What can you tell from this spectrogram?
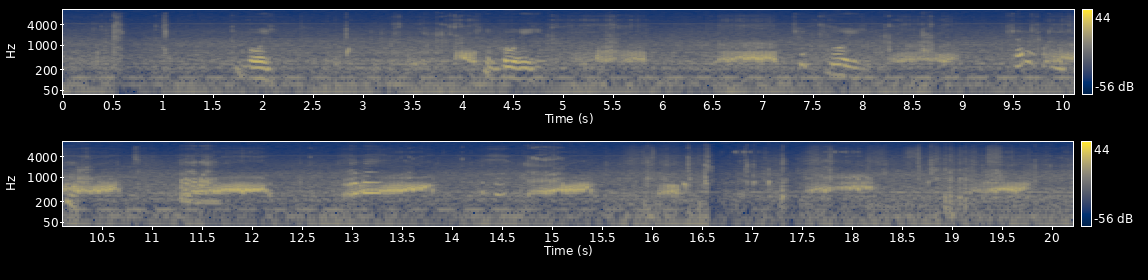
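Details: Pet cat Graybeard chattering after a few treats: a long series of short, throaty, pulsed mid-pitched calls, repeated irregularly every second or two, with a person's voice and household noises heard alongside.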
